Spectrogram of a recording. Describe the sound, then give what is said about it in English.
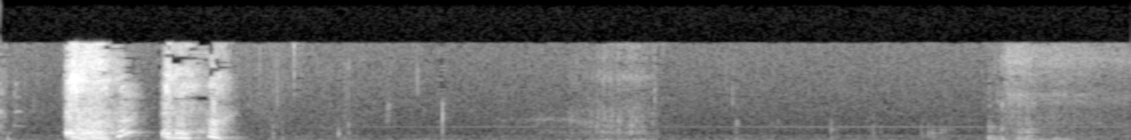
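Two loud, rough throat-clearing bursts in quick succession from a teacher with a cold or hay fever during a lesson, followed by a few faint, quiet noises. “So please excuse me if I have to clear my throat.”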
